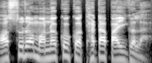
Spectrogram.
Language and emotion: Odia, neutral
